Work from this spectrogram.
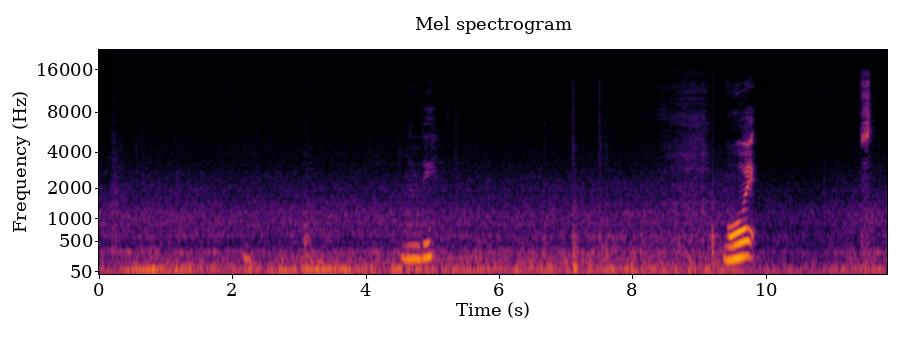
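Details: Mandy, a cat who hates medicine, is being given medication directly into her mouth. Two drawn-out, rising, harmonic meows come about five seconds apart over a low rumbling background with light handling knocks.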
